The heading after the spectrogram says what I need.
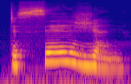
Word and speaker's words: decision: Well, SION is pronounced jeune when the ending comes after a vowel or an R. So for example, decision, decision. Our ending comes after the I vowel, and so the pronunciation changes, but our emphasis is still on the syllable right before the word ending.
